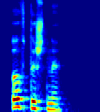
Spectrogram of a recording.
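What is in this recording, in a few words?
"ӧвтыштны", Komi, female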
